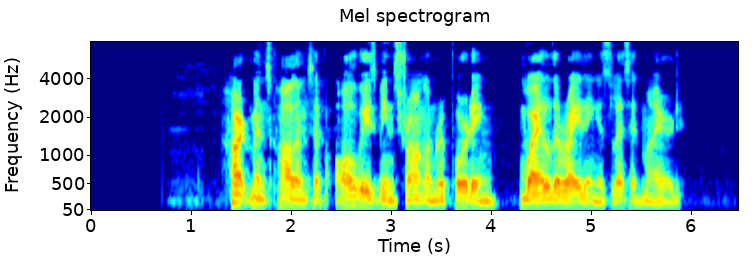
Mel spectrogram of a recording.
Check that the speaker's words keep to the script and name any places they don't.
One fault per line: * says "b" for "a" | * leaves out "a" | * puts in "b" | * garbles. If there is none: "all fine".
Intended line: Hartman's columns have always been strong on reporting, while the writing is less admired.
all fine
